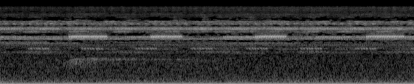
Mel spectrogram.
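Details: Evening park crickets: a bright, high continuous trill with slightly louder chirp pulses roughly once a second, a dense multi-insect chorus and nothing else distinct.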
